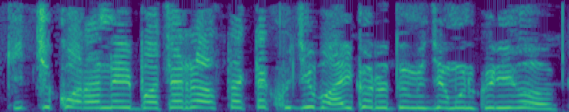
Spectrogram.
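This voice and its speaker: A cartoon village wife with an extremely high, shrill voice. She talks very fast, nagging and insisting with a sharp, foul-mouthed tongue. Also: flat delivery, dry recording, muffled recording. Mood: urgent. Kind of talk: comic cartoon dialogue.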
